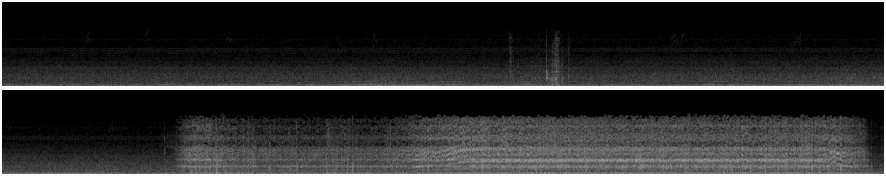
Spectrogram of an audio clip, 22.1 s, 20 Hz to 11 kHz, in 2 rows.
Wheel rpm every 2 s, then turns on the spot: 0, 0, 0, 0, 0, 0, 40, 70, 190, 230, 160.
none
